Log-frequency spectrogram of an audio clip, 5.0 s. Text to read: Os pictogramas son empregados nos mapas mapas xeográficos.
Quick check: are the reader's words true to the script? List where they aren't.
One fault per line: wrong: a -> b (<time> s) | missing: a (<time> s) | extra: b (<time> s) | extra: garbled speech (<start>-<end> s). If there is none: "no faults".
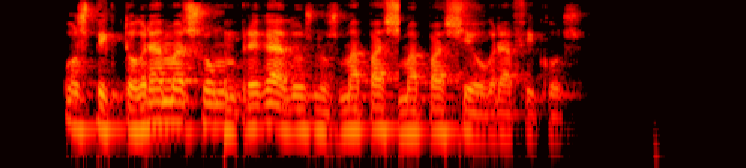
no faults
